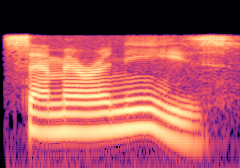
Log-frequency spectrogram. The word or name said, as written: Sammarinese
